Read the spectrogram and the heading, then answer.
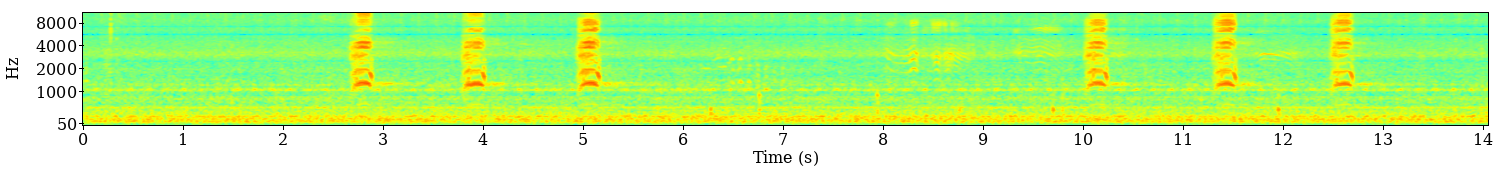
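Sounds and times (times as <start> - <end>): harsh bird call: 8.2 - 10.4, 11.3 - 12.9.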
